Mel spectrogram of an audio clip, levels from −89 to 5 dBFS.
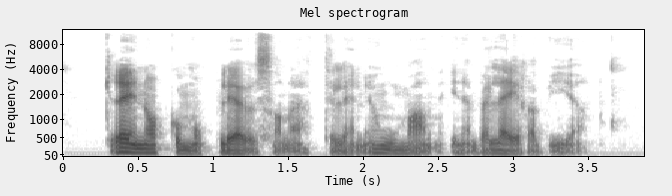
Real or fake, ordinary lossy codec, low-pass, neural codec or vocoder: real; MP3, 64 kbps; 10.8 kHz; none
